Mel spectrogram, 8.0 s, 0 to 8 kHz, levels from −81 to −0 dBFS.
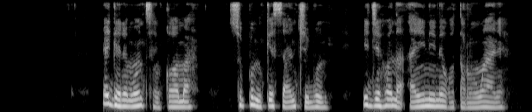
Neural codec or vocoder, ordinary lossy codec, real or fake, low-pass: none; none; real; 7.2 kHz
